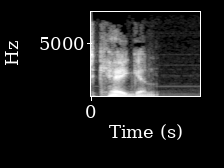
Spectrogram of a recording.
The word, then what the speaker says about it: Kagan: Her name is Kagan. It rhymes with pagan.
